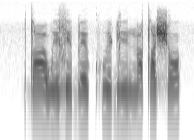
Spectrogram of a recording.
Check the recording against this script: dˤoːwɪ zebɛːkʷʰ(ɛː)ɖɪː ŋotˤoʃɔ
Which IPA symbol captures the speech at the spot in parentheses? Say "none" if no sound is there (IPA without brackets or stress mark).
ɪː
